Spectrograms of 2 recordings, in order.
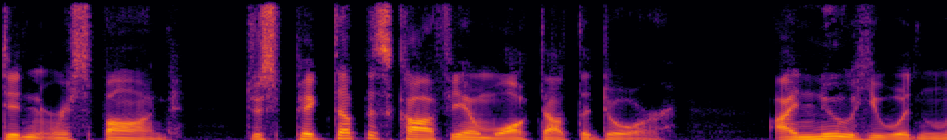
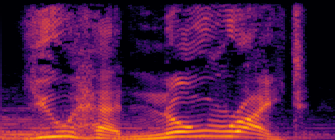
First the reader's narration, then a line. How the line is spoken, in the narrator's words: he shouted, his face turning red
